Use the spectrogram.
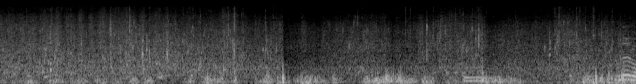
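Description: Wind blows outdoors, buffeting the microphone with an uneven, rumbling roar that rises and falls continuously and close up.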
